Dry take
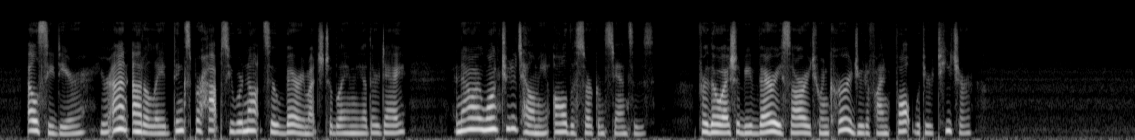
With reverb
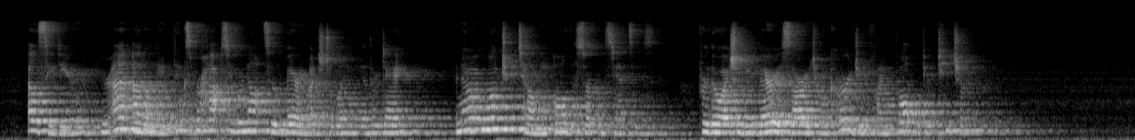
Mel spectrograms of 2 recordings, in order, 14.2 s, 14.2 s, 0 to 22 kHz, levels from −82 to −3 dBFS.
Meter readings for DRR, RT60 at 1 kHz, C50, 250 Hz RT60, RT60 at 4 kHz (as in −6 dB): −2.0 dB, 2.0 s, 3.0 dB, 2.6 s, 1.1 s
